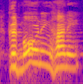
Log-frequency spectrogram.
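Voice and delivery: soft, gentle morning greeting; tender mother waking baby. Acted. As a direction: coo softly to a sleeping child.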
